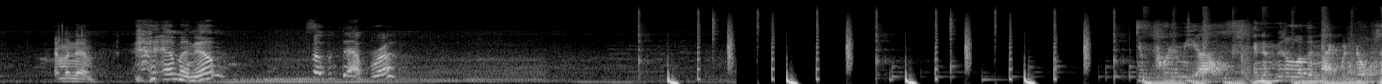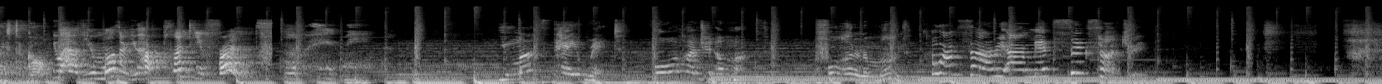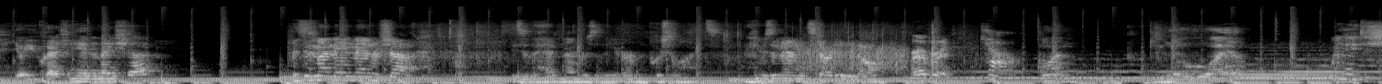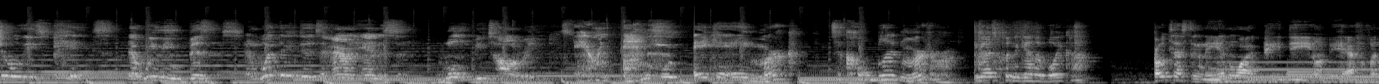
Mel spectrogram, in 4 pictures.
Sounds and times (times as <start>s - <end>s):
Music: 6.3s - 52.3s, 53.0s - 55.2s
Speech: 11.4s - 17.5s, 27.8s - 29.2s, 30.5s - 32.0s, 32.8s - 38.4s, 39.2s - 40.1s, 41.0s - 52.4s, 53.0s - 55.2s.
